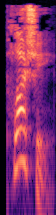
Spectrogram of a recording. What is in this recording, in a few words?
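"plushy", British English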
